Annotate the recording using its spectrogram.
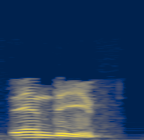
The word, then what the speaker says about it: Bendib: And help me with the pronunciation. Do you say Bendib or Bandib? – Bendib. – Bendib. Thank you.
